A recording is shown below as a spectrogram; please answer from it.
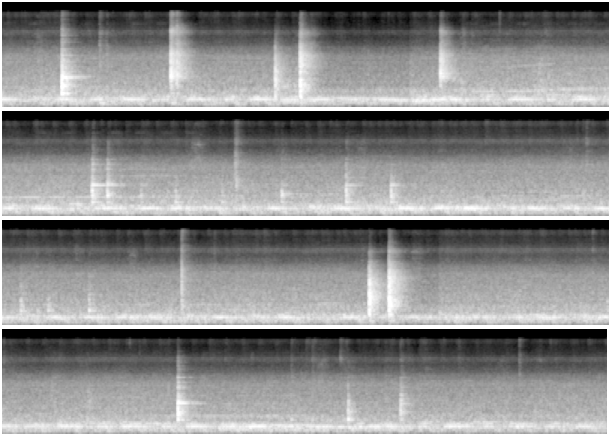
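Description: Pieces of ripe plantain dropped by hand into an empty glass blender jar, giving scattered knocks and clinks against the glass, the loudest a quick double knock about two-thirds of the way through. A steady low hum runs underneath.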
